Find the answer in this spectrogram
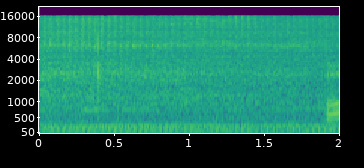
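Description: Small petrol engine running steadily at close range: a low, even drone with a fast pulse.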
